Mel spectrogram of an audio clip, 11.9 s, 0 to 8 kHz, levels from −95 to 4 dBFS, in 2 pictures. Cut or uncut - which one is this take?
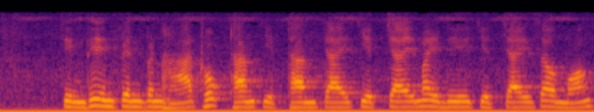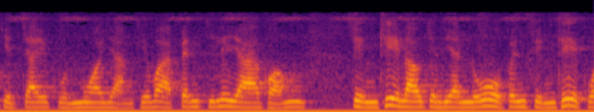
uncut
